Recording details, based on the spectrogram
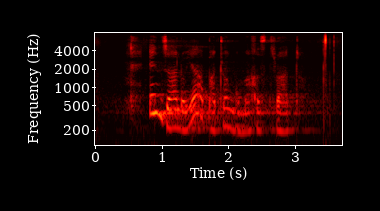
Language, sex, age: South Ndebele, female, 24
